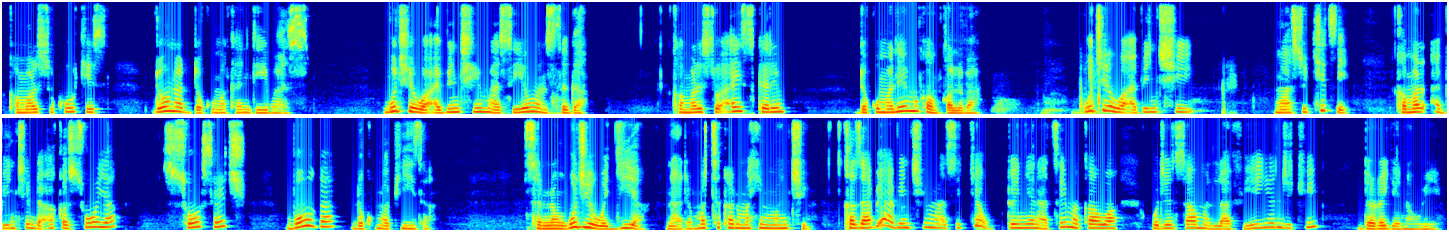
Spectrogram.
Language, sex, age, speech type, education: Hausa, female, 15-29, spontaneous, tertiary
